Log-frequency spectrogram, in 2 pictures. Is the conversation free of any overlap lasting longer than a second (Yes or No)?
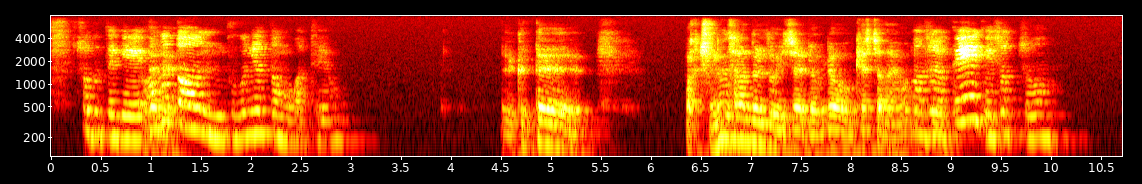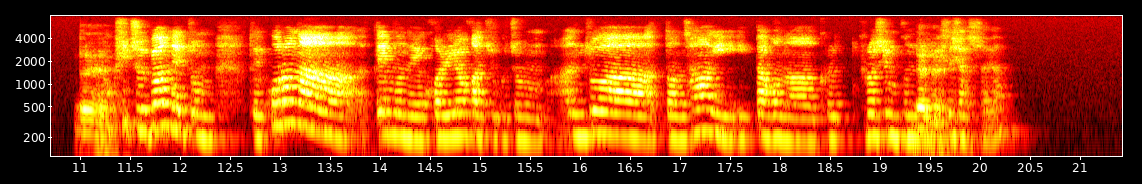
Yes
